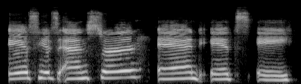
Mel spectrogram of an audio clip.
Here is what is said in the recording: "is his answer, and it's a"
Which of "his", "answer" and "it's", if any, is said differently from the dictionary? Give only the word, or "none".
none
